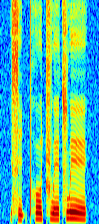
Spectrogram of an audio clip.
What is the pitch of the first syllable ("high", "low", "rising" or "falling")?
low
